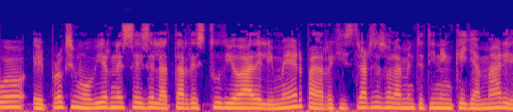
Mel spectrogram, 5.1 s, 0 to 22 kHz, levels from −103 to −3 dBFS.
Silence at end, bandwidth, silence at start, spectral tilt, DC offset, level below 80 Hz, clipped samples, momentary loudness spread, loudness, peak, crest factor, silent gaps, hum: 0 s; 9.4 kHz; 0 s; -7 dB/octave; under 0.1%; -52 dBFS; under 0.1%; 4 LU; -27 LUFS; -12 dBFS; 14 dB; none; none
